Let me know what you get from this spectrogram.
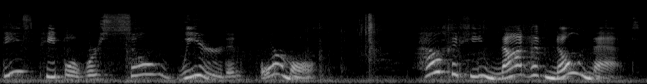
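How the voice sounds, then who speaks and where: A woman reading a story aloud as a teacher, narrating in a deliberate, expressive way. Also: very high-pitched, a little hiss or hum, low-quality recording. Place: classroom, indoors.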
